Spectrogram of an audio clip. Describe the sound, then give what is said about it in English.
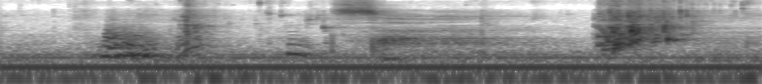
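Water sloshes and splashes in a very deep bathtub filled with very hot water in a few short bursts, with the loudest splash near the end, over a steady low hum. “And I'm in a very deep bathtub.”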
